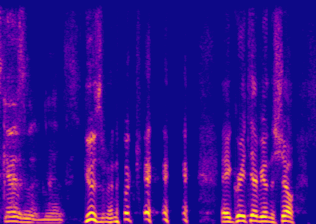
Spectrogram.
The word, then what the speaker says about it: Guzman: It's Guzman, yes.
